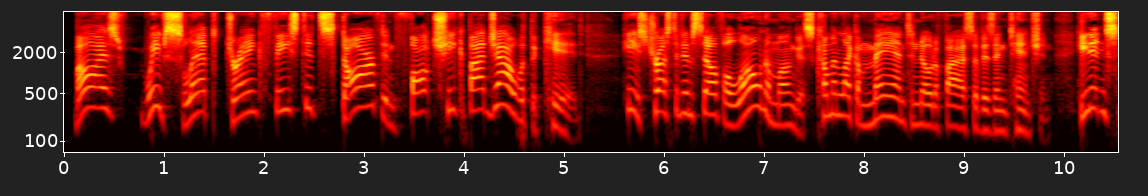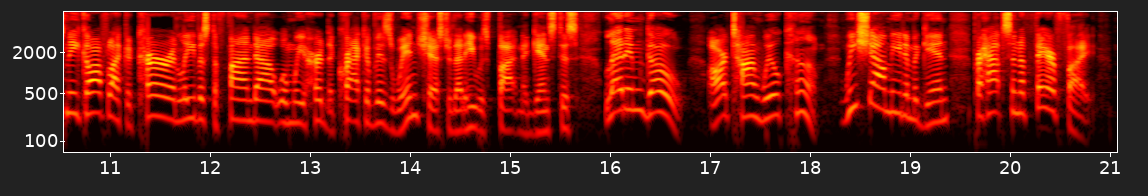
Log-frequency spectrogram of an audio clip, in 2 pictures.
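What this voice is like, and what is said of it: Impression of Jesse Evans. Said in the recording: “I'm going to do a Jesse Evans impression.”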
